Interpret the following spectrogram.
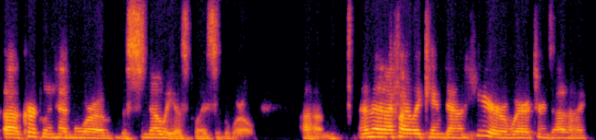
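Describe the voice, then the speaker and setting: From her small home office, a Cleveland-born woman in her sixties with a Northern US accent chats loosely about the college course she teaches, leaning on many fillers. Her deep voice comes through a desk webcam with dull-sounding audio.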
